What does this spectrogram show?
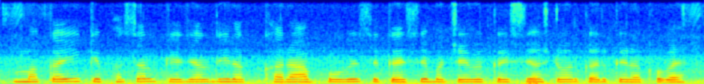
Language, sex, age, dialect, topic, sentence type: Magahi, female, 18-24, Central/Standard, agriculture, question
